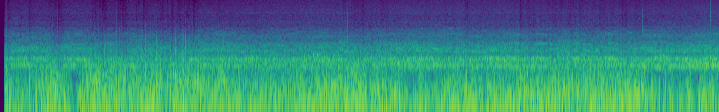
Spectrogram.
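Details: Loud continuous wind or engine-like rumble roars across the microphone, and no animal voice can be picked out.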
